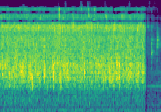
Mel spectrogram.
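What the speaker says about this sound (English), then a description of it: "so I finished frying the chickens" Chicken pieces fry in a pan for a Jamaican stew chicken recipe, a dense close crackling sizzle that cuts off abruptly near the end.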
